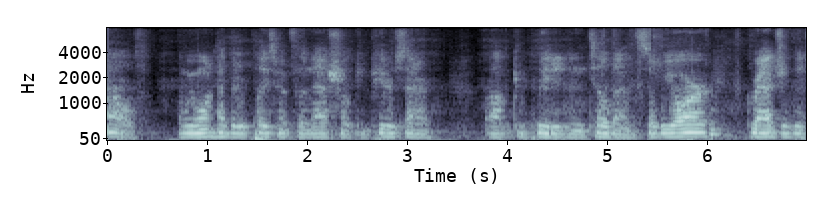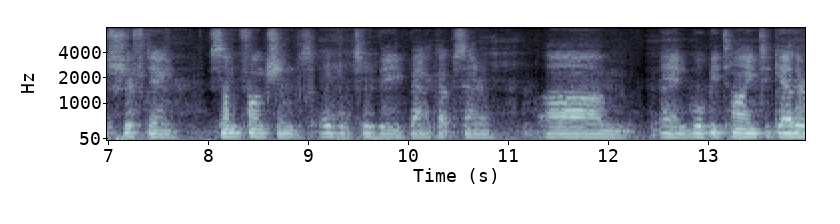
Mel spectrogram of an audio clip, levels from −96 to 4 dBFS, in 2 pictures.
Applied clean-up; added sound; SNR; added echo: neural separator model SepFormer DNS4.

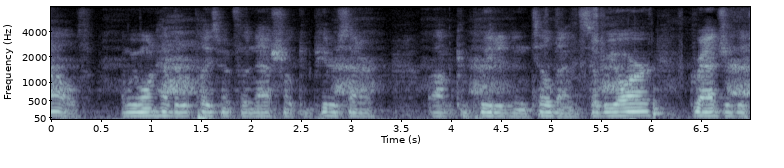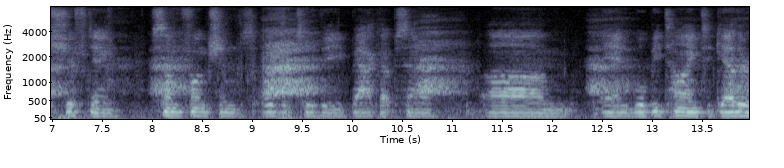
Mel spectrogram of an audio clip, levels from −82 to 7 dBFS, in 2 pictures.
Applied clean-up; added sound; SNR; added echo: none; Breathing; 9 dB; reverberation time 0.2 s.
